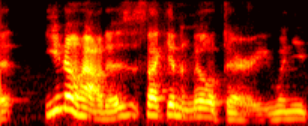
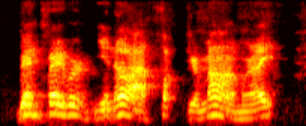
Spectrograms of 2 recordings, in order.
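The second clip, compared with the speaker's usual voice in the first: put-on gruff voice. Doing a requested impersonation of Mac swearing: imitating Mac's gruff voice. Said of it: "Mac would just show up and be like".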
